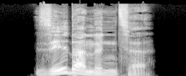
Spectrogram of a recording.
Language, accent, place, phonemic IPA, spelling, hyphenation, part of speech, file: German, Germany, Berlin, /ˈzɪlbɐˌmʏnt͡sə/, Silbermünze, Sil‧ber‧mün‧ze, noun, De-Silbermünze.ogg
- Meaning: silver coin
